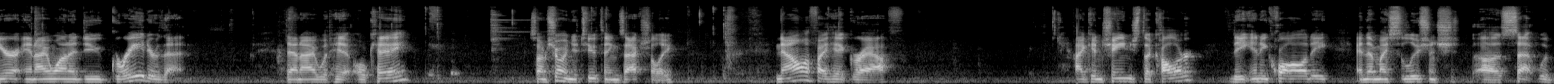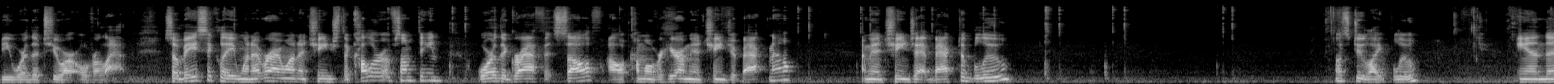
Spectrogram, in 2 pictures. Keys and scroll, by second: 0.5 Right, 4.0 Return, 6.2 Return, 7.4 Return, 19.6 Left, 20.2 Left, 21.9 Return, 23.7 Right, 24.1-24.8 typing, 24.9 Right, 25.6 Right, 26.2 Right, 27.7-28.4 typing.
